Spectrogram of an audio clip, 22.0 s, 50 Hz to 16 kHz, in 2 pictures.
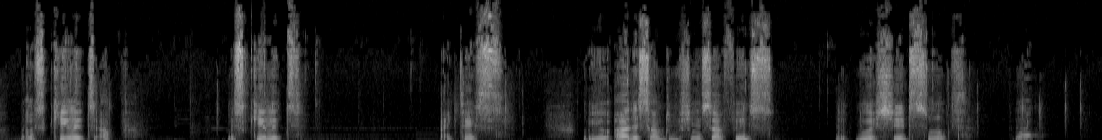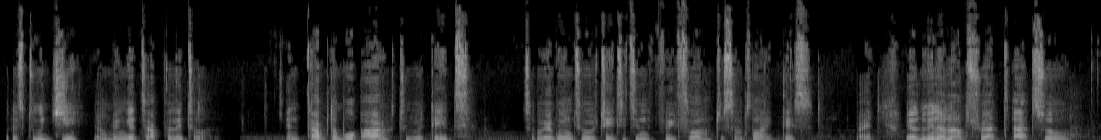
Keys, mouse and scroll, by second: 1.4-2.6 middle drag, 3.2 s, 3.8 s, 4.9-5.4 middle drag, 6.6-7.9 drag, 8.7-9.7 drag, 10.1-10.6 middle drag, 11.0 middle click, 11.6-12.0 middle drag, 12.2 g, 13.4-14.1 middle drag, 14.5 r, 19.6-20.2 middle drag.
